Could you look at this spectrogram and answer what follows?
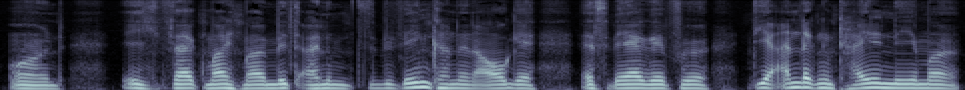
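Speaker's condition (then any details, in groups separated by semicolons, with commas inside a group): Spastic quadriplegia, tetraspastik; spastic quadriplegia affecting arms and legs, limited fine motor skills, unusual slow gait; stutters in first sentence, mistaken for drunk, improved by Kasseler Stottertherapie intensive course at about 17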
